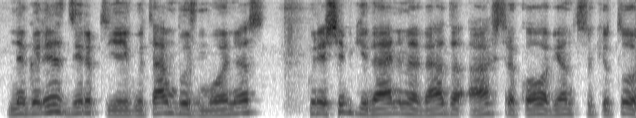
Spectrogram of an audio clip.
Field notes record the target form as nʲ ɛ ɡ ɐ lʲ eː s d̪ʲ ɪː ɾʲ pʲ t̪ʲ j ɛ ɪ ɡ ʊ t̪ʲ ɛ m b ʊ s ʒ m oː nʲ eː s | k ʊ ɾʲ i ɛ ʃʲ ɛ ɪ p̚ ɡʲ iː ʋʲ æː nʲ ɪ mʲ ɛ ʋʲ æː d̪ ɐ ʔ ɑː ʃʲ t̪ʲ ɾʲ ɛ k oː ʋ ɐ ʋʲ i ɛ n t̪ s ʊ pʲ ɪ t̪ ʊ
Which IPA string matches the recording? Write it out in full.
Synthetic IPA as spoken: nʲ ɛ ɡ ɐ lʲ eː s d̪ʲ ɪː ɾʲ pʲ t̪ʲ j ɛ ɪ ɡ ʊ t̪ʲ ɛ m b ʊ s ʒ m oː nʲ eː s | k ʊ ɾʲ i ɛ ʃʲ ɛ ɪ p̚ ɡʲ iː ʋʲ æː nʲ ɪ mʲ ɛ ʋʲ æː d̪ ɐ ʔ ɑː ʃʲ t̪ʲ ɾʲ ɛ k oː ʋ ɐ ʋʲ i ɛ n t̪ s ʊ kʲ ɪ t̪ ʊ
